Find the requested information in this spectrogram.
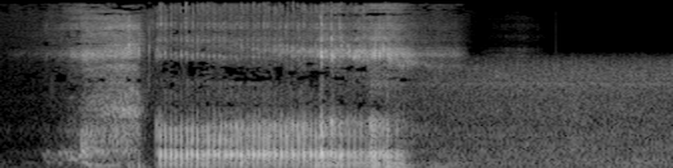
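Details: A dog growls in a rough, rapidly pulsed rumble lasting about two seconds after a brief opening burst, then falls away to a steady background hiss.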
